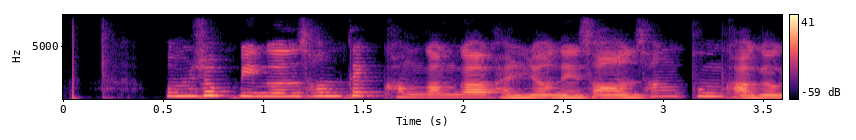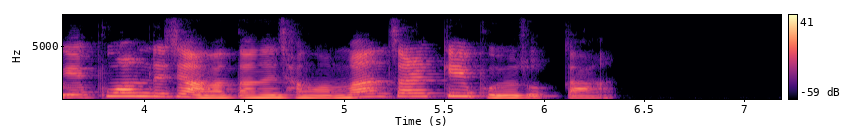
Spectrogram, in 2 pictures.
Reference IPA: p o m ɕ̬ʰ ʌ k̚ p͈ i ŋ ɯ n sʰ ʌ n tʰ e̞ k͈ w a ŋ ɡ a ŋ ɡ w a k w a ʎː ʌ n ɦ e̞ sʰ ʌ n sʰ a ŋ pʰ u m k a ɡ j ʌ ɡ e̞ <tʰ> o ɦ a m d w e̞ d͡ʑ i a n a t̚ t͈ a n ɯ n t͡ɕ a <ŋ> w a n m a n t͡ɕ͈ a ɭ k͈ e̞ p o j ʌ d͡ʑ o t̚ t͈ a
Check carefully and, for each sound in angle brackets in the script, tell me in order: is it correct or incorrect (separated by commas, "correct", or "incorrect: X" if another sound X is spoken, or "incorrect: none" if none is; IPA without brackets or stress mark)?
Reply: incorrect: pʰ, correct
